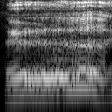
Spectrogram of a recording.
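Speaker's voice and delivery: loud, high exasperated growl; mock growl of pent-up irritation; geraman geregetan. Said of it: "meskipun di sini geremet". (menggeram gemas dibuat-buat)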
